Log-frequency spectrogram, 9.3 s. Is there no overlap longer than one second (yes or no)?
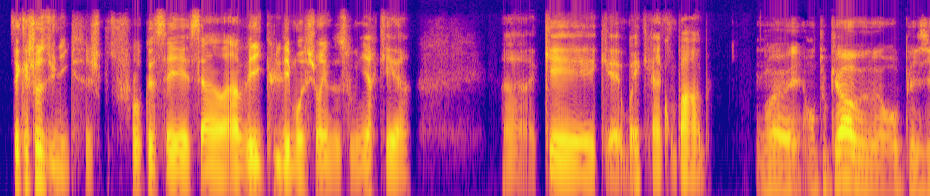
yes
